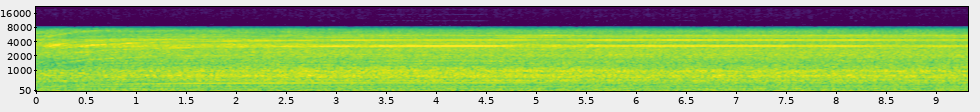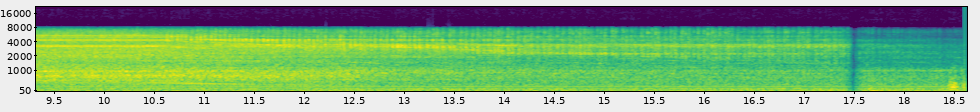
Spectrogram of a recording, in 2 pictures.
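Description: A heat gun and an angle grinder run together off a Growatt 3000 watt all-in-one inverter, giving a loud, steady whine and broadband roar. The grinder's pitch sags near the end, then a brief clunk, with no talking.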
